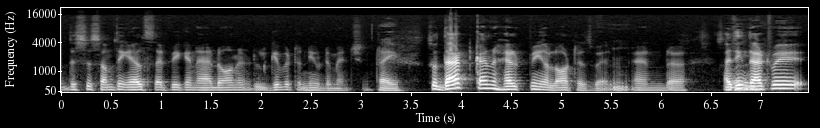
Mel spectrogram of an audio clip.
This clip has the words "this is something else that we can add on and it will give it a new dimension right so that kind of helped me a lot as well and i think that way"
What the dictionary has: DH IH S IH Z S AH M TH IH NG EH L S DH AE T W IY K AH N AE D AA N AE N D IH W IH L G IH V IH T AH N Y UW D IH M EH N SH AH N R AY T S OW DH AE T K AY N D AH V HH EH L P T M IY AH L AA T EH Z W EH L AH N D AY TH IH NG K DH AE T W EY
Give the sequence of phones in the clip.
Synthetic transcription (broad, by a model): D IH S IH Z S AH M T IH NG EH L S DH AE T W IY K AH N AE D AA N N IH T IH L G IH V IH T AH N Y UW D IH M EH N SH AH N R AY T S OW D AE T K AY N D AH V HH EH L P M IY AH L AA T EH Z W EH L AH N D AY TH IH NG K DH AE T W EY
